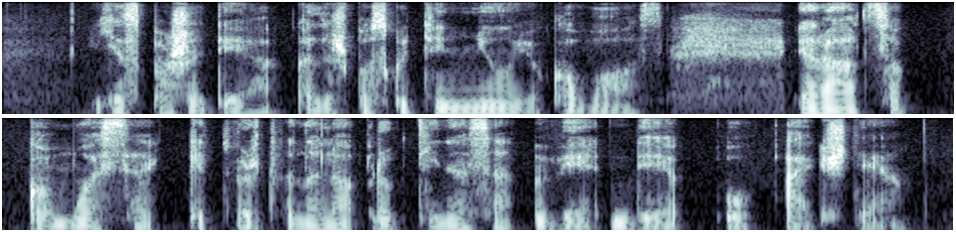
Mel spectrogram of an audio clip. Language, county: Lithuanian, Šiauliai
